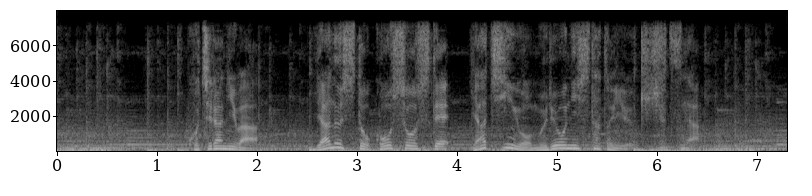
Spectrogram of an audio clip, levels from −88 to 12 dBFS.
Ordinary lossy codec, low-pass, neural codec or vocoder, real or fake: none; 7.2 kHz; codec, 16 kHz, 8 kbps, FunCodec, trained on Chinese and English, 25 frames a second; fake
